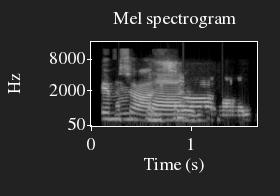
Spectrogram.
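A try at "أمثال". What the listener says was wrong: इमसाल तो नहीं था। ये आप दूसरी दफा गलती कर रही हैं, वही जेर वाली। हमने तो बड़ा कड़ाकेदार आपको बताया था, जबर वाला हमजा और अलिफ, जबर वाला और हमजा अलिफ, कम से कम 3 टेबल 8 या 24 लफ्ज दोहराए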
